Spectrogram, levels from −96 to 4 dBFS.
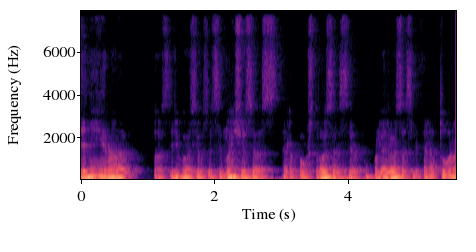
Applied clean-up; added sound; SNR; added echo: none; Wind; 16 dB; reverberation time 0.5 s.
